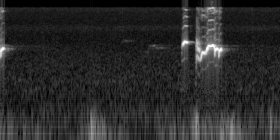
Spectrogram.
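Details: Sooty-headed bulbul song played as a trapping lure, recorded in strong wind: a clipped note at the start, then one short bubbly, warbled phrase near the middle, with a faint low wind rumble underneath.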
